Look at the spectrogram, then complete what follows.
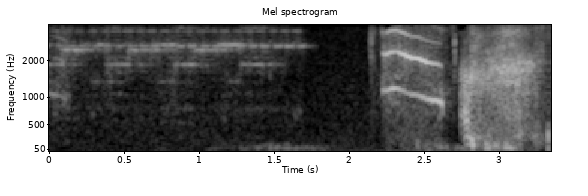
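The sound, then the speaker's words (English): A steady electronic ringing tone fades out, then after a short pause a cat lets out a loud meow followed by a harsher, raspy cry. No one speaks. “Cat move. Sorry.”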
